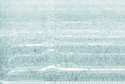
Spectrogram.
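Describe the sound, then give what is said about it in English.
A small electric shower water pump, switched on as soon as the shower water runs, hums steadily with a low, constant drone and a faint whine that rises and settles, pumping the bathwater out into the bushes in the front yard, running without pause and with no voices. “Now, when I uh, take a shower, as soon as the shower water goes on, I turn the pump on”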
